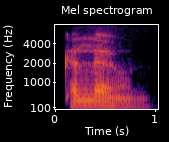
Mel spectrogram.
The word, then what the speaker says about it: cologne: the Oxford learners dictionaries silent G words nah known Nash benign malign sign design a line foreigner Dame campaign Champaign Cologne Laura Lee knew Nucky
